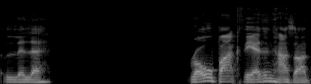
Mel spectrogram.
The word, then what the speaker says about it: Lille: That is how we pronounce it. It's not Lille, it's Lille.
